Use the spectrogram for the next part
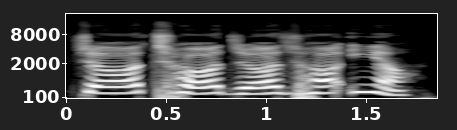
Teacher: तालव्य व्यंजन, क्योंकि इनके उच्चारण में जीभ जो है वो तालु को टच करता है।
